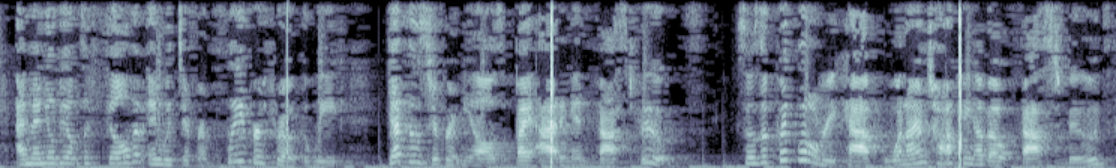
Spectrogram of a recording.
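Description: Over clear background music, a woman talks at a fairly quick pace. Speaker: dietitian vlogger. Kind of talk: tutorial. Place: kitchen.

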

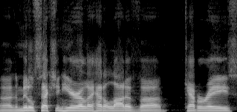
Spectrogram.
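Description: The sound is dry with no echo, and the background is quiet. A man speaks at a fairly high pitch and a fairly slow pace. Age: 50s. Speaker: YouTube gaming channel host. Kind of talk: casual livestream chat. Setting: home arcade livestream with mic. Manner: halting, many fillers. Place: home room. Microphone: studio mic.

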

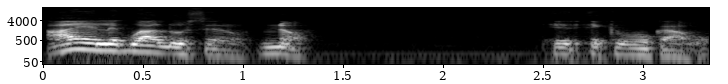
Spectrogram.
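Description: A man's bright, sharp voice makes very wide pitch swings, with vocal fry. The background is quiet. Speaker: YouTuber. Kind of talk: angry rant. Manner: animated, exasperated, impatient; halting, code-switching between Spanish and English. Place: home room. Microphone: webcam.

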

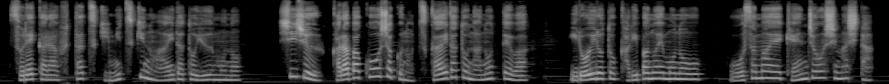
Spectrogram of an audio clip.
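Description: A woman with a fairly high pitch speaks very slowly in a calm, soothing tone with lively intonation. Music plays in the background. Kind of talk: bedtime story reading.

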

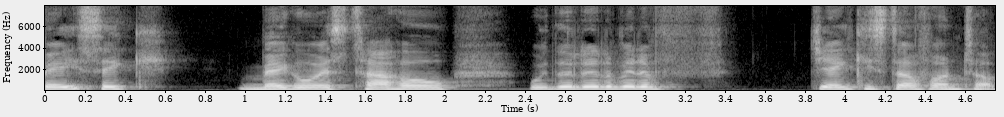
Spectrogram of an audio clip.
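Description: With a quiet background behind him, a man is talking. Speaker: software tutorial creator. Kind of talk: tutorial. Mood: cheerful, relaxed. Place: home room. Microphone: studio mic.

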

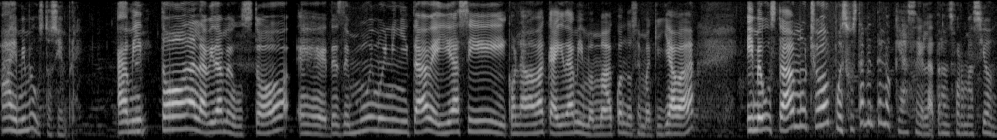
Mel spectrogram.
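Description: A woman talks at a moderate pace with lively intonation. Her loudness swings widely. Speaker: interviewee, makeup creator. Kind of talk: interview answer. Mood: warm, cheerful. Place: studio.

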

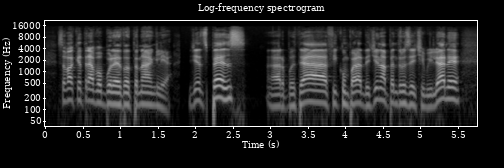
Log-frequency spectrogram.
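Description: A man talks at a moderate pace in a bright, sharp, animated tone, his pitch fairly high with ordinary variation. The sound is dry with no echo over a quiet background. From Romania. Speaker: football YouTuber. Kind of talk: casual video commentary; casual commentary. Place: studio. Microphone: studio mic.

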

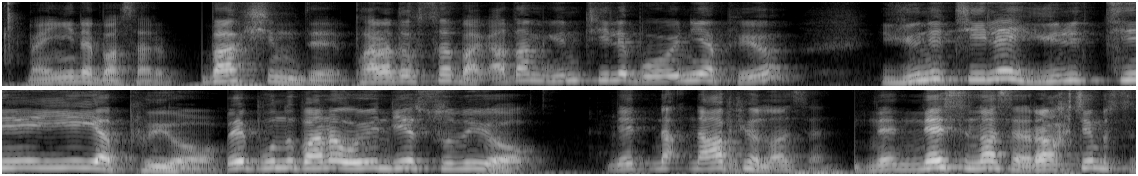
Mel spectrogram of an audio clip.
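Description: Man with a high voice and lively intonation, at a moderate pace against a quiet background. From Turkey. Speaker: gaming youtuber. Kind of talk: let's play commentary. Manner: animated. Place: home room. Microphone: studio mic.

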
